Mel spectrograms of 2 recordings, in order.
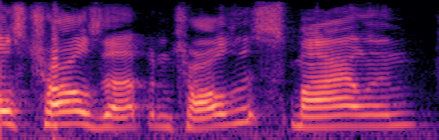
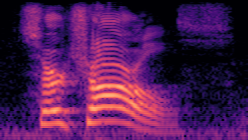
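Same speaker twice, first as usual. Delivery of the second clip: warm greeting; 4 semitones higher, slower than usual. Retold or imitated. Calling out from car window.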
